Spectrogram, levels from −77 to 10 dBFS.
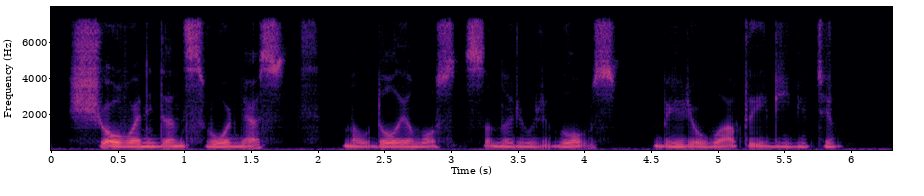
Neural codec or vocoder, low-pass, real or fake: autoencoder, 22.05 kHz, a latent of 192 numbers a frame, VITS, trained on many speakers; 7.2 kHz; fake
